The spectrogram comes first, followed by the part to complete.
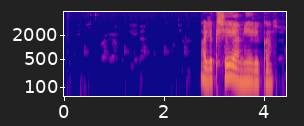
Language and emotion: Russian, neutral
